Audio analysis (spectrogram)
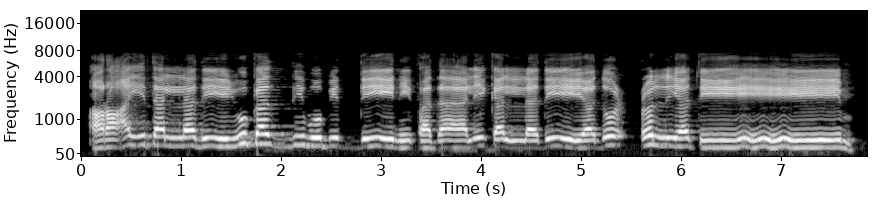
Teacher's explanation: تو یہاں پہ دین پہ مد نہیں ہوگی، تو یہ مد وقفی عارضی ہوتی ہے، اور جب وقف کریں گے تو مد آ جائے گی، مد کر سکتے ہیں۔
